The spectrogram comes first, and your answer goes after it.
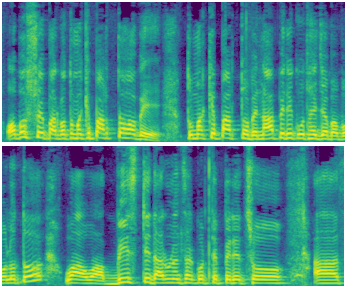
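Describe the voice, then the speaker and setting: A young man teaching English grammar in a live online class, reading out chat comments and repeating himself as he coaxes students and keeps checking they understand. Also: high-pitched. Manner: repetitive, coaxing, constantly checks understanding. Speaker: English tutor.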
